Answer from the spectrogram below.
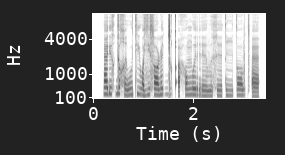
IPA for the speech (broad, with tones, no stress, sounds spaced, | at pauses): æ˦ ɾʲ əː˦ x ɡʲ u˦ χ i˨ w u˧ tʲ ʊ˦ w ɒ˨ zʲ ʌ˦ s ɒː˧ ɳ ɪː˦ ɡ͡ǀ ə˦˨ qʼ ɪ˨ h ɔ˦ ŋʷ ɪː˦ r ɪː˨ v ɪ˨ x ɪː˨ t̪ iː˨ t̪ ɔː˧ v t͡sʼ æ˨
